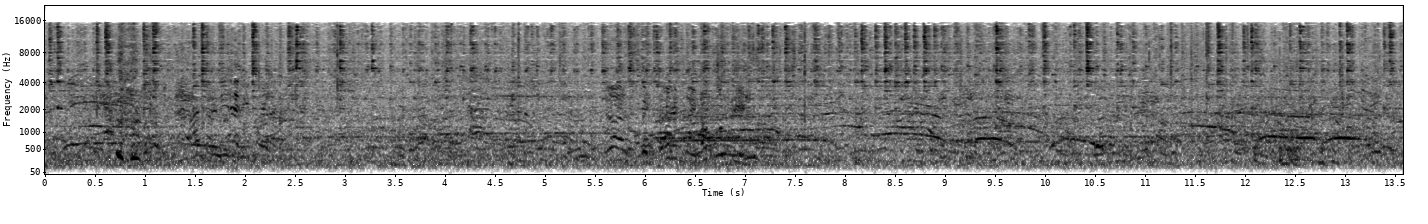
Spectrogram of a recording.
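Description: Many runners' footsteps patter on pavement.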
